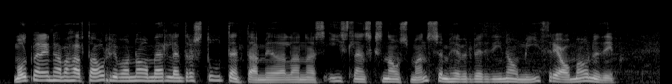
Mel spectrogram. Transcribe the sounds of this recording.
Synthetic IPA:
mowt̪mɛnɪnhavaɦaft̪aːwr̥ɪvawnaːwmɛɾlɛnt̪ɾast̪uːt̪ɛn̥t̪amɛːðalanːasist̪lɛnsksnawnsmansɛmɦɛvʏɾvɛːɾɪðinaːwmiθɾjaːwmaːwnʏðɪ

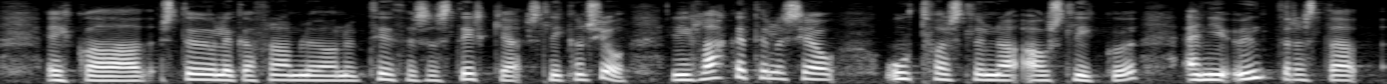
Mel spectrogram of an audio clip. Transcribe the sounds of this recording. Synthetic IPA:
ejhkvaðaðst̪œːðʏlejkafɾamlœːðanʏmt̪ʰɪlθɛsːaðst̪ɪr̥cast̪iːkansjoːwlɛnjɛlahkat̪ʰɪlaðsjawuːt̪fajst̪lʏnaʔawst̪liːkʏɛnjɛʔʏnt̪ɾast̪að

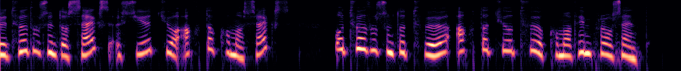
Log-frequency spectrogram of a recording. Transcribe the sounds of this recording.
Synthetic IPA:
ɾʏt̪ʰvœːθuːsʏnt̪ɔsɛkssjœːt̪ʰʏɔʔawht̪akʰɔmasɛks | ɔɣt̪ʰv̥œːθuːsʏnt̪ɔt̪ʰvœːʔawht̪at̪ʰiɔt̪ʰv̥œːkʰɔmafɪmpʰɾowsɛn̥t̪

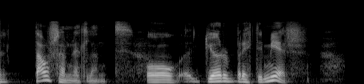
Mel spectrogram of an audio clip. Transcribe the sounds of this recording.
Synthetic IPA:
ɾ | t̪awsamnḛht̪la̰nt̪ɔɣcœɾðpɾejht̪ɪmjɛɾ̥

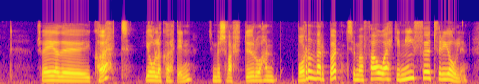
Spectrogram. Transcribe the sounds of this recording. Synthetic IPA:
sɔeːjɣaðʏkʰœht̪ | joːwlakʰœht̪ɪnː | sɛmɛɾ̥svar̥t̪ʏɾɔɣɦanː | pɔɾðaɾpœt̪n̥sɛmaðfaːwɛhcɪniːfœːt̪fɪɾɪɾjoːwlɪ̰n

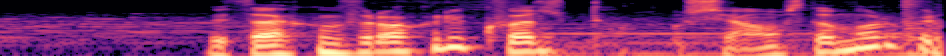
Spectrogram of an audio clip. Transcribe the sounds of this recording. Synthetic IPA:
vɪðθɛhkʏmfɾɔhkvɪɾikʰvɛlt̪ɔsja̰wmst̪amɔɾkʏ

